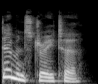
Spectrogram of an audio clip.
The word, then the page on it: demonstrator: British English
